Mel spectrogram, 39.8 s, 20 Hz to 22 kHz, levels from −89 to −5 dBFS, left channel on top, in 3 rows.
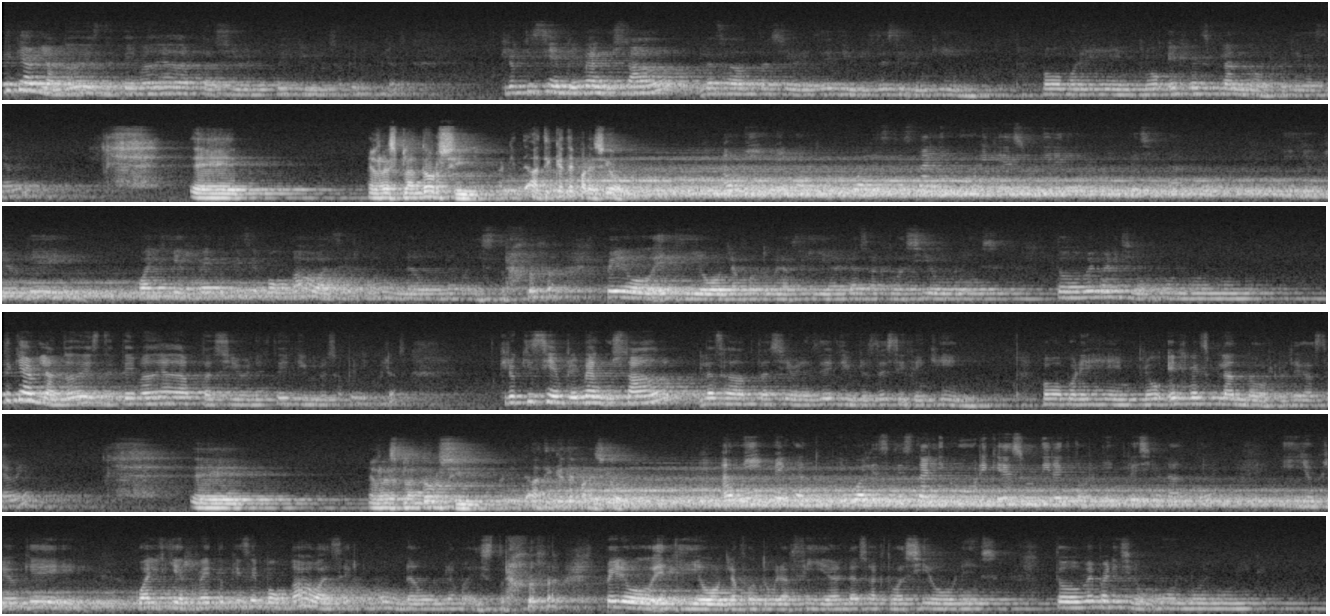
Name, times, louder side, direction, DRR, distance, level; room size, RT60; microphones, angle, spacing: voice 1, 0.0-4.0 5.0-6.7 7.0-9.8 10.4-13.5 20.4-25.4 26.0-27.3 27.9-36.4 37.1-39.2, right 3 dB, 85° right, 5 dB, 0.6 m, -25 dB
voice 2, 14.3-14.8 15.1-15.7 16.9-18.0 18.3-19.5, left 3 dB, 80° left, 8 dB, 0.4 m, -19 dB
sound 1, 18.2-30.6, left 1 dB, 10° left, 0.5 m, -24 dB
12.5 x 9.2 x 2.7 m, 2.9 s
head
